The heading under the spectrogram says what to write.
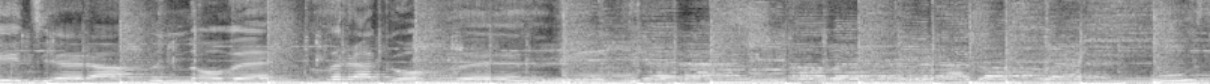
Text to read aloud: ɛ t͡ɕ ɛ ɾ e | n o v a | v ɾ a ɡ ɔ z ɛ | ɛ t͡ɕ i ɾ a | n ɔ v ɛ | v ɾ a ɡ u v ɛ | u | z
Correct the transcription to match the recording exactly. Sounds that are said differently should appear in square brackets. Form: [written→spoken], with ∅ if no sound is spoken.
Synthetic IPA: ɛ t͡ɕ ɛ ɾ [e→a] | n [o→ɔ] v [a→ɛ] | v ɾ a ɡ ɔ [z→v] ɛ | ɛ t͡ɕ [i→ɛ] ɾ a | n ɔ v ɛ | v ɾ a ɡ [u→ɔ] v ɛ | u | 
